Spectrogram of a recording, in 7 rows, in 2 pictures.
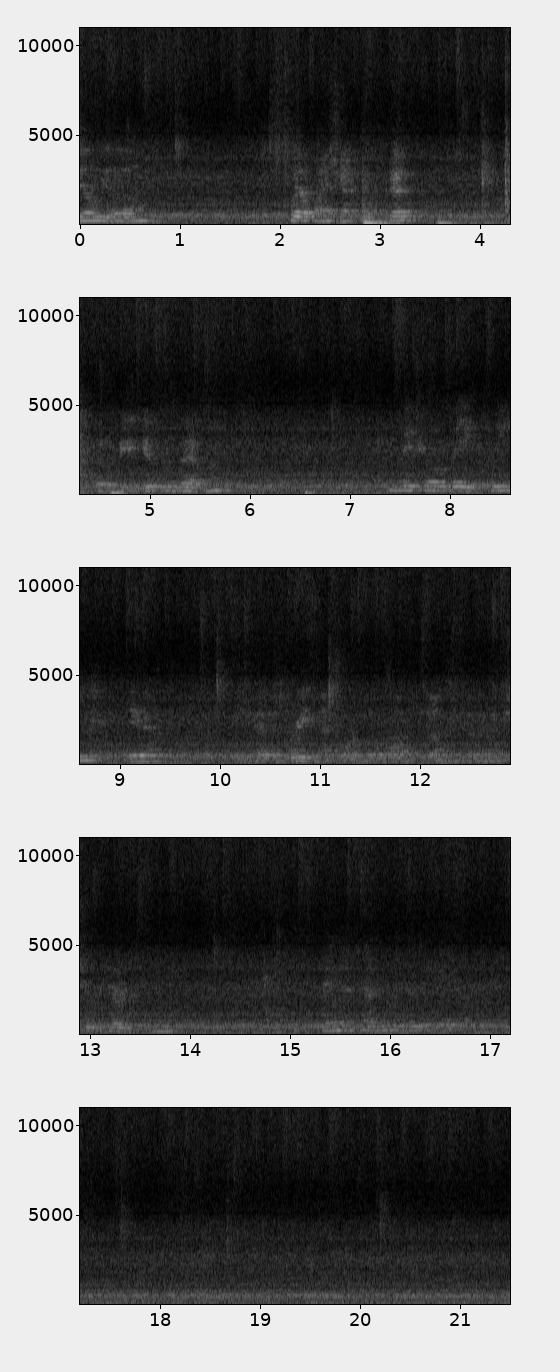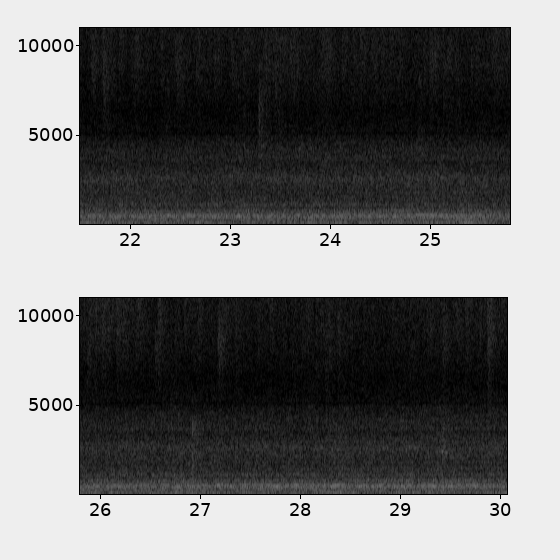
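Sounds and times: faint steady hum: 0.0s - 30.0s
water running into a bathtub: 0.0s - 30.0s.

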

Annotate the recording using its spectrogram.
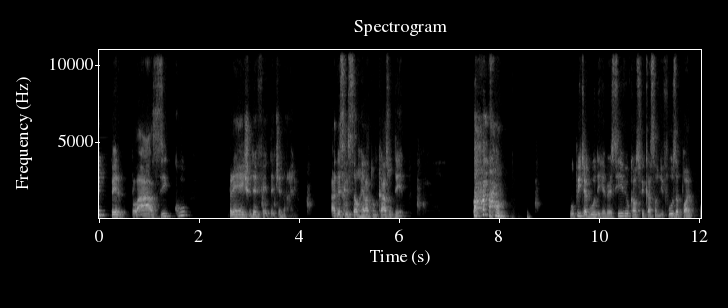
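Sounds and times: man clearing throat: 7.5s - 8.2s.

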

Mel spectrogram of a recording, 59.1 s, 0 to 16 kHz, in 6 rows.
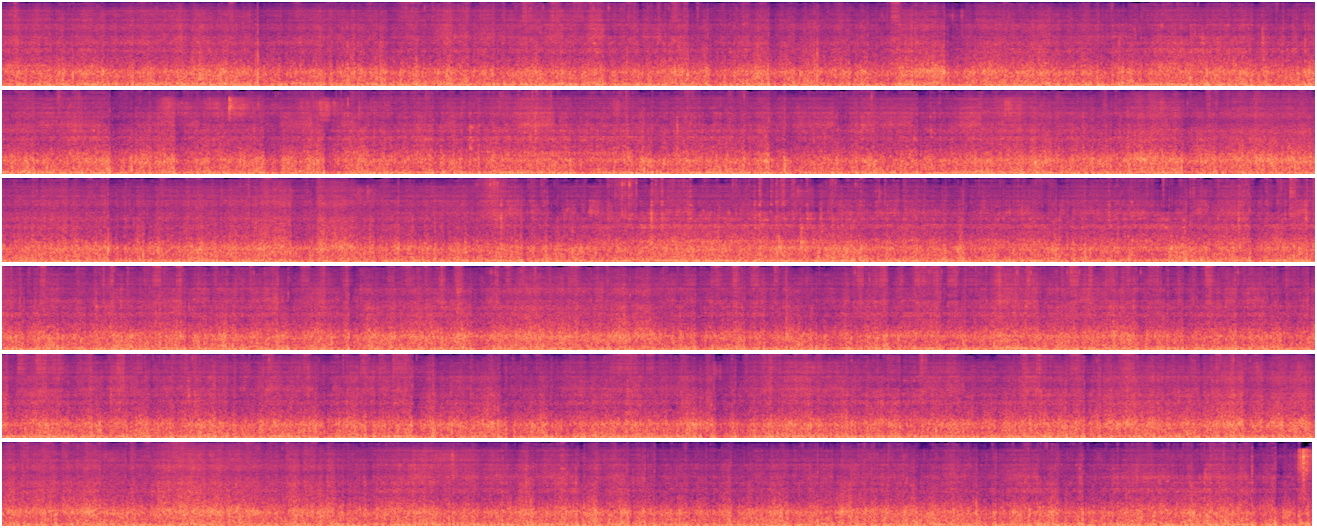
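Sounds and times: engine drone: 0.0s - 59.0s.

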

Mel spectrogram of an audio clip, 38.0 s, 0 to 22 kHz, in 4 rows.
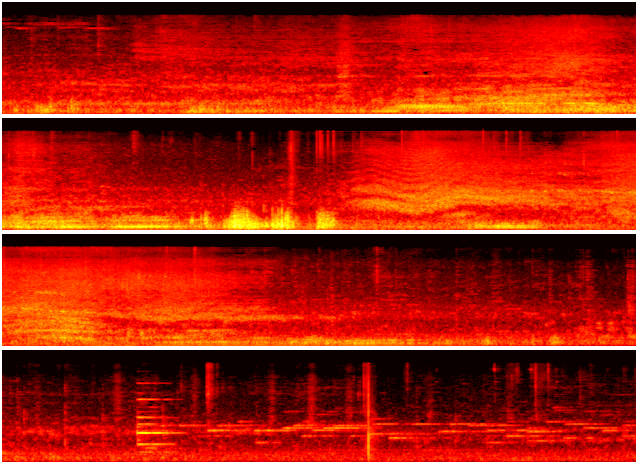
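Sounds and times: motor vehicle passing: 1.9s - 25.8s.

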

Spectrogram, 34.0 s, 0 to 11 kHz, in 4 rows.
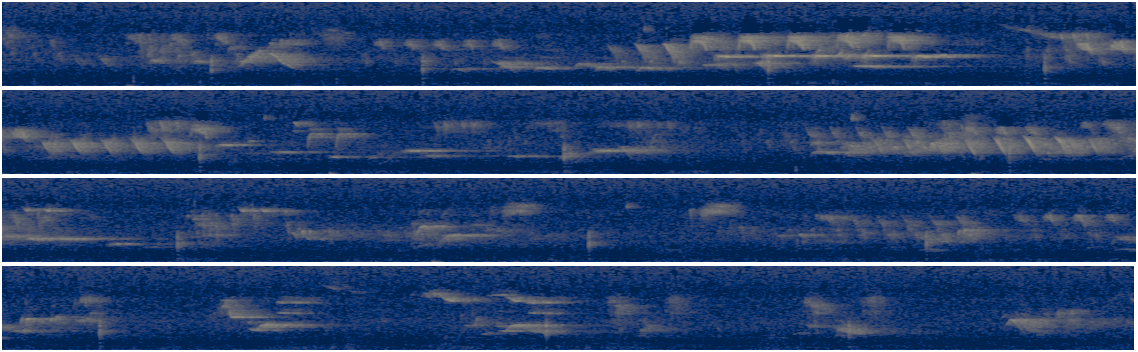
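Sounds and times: songbirds chirping and trilling: 0.0s - 34.0s.

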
